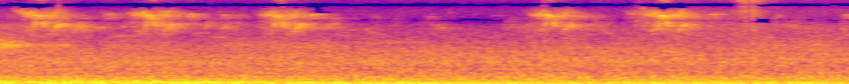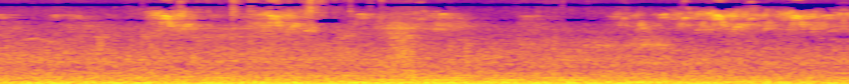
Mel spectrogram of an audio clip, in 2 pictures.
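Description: Small birds chirping in many short, high calls, over a steady low rumble.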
